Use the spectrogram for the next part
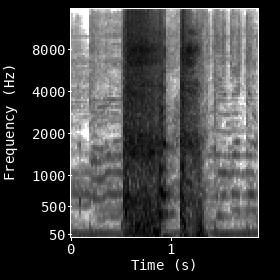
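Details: Korean girl coughing: two harsh, loud cough bursts in quick succession over faint background music; ordinary cough.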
